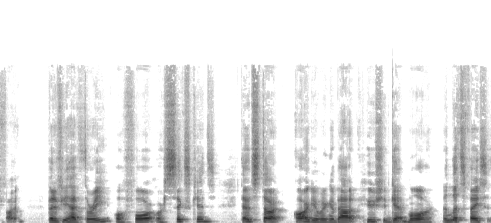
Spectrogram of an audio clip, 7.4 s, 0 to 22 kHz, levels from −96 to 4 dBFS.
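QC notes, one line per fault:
No fault to note in this clip.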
